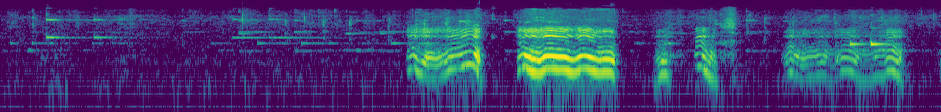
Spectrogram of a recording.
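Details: Billy goat with goats: wavering, nasal bleats rich in harmonics begin after a quiet start, loudest around the fourth second, then shorter bleats follow; thin, ringing chime-like tones sound faintly in the background.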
